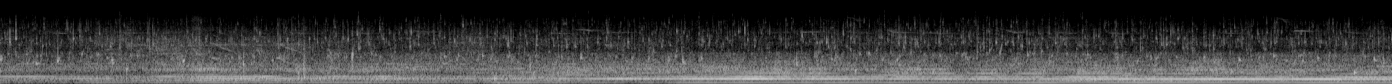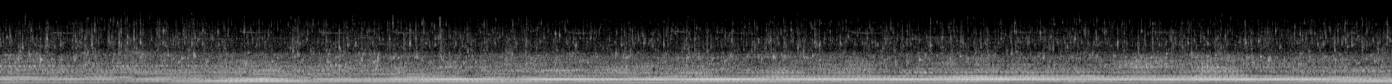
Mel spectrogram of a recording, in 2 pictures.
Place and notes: Colchester, Colchester, Essex, UK - Babbling Brook
made in friday woods on Saturday 27th of February 2015. Cold day, little bit of wind around 3.45pm
27 February 2015, 15:45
